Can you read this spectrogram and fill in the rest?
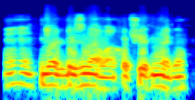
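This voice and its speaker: An actor playing a hot-tempered, proud young count, impatient and ironic, in a dramatized audiobook. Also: male voice, mid-range voice, fairly even intonation, normal speed, mellow, natural voice, poor audio.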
